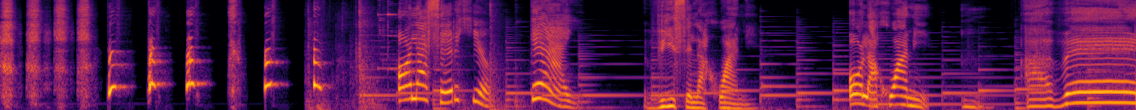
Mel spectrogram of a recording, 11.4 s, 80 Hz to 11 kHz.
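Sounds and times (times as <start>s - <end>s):
dog barking: 1.1s - 3.3s
speech: 4.2s - 7.6s, 8.5s - 11.3s.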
